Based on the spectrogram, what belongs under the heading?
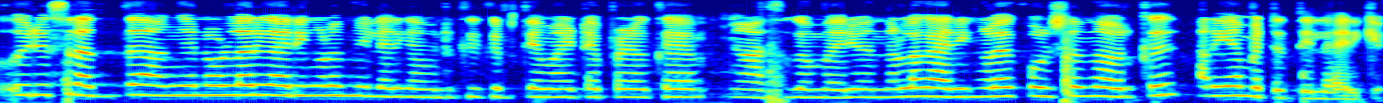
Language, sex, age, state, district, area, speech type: Malayalam, female, 18-30, Kerala, Thiruvananthapuram, urban, spontaneous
